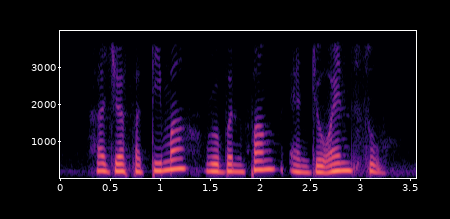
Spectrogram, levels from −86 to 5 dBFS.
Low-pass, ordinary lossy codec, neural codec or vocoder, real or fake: 3.6 kHz; AAC, 32 kbps; none; real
